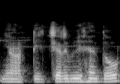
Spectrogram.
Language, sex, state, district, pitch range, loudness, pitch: Hindi, male, Bihar, Muzaffarpur, 130-140 Hz, -15 LUFS, 135 Hz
